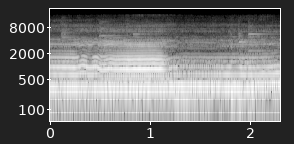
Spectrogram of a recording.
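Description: Two women's voices singing long, held wordless notes with vibrato, the harmony shifting to new notes a little past a second in, over soft acoustic guitar.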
